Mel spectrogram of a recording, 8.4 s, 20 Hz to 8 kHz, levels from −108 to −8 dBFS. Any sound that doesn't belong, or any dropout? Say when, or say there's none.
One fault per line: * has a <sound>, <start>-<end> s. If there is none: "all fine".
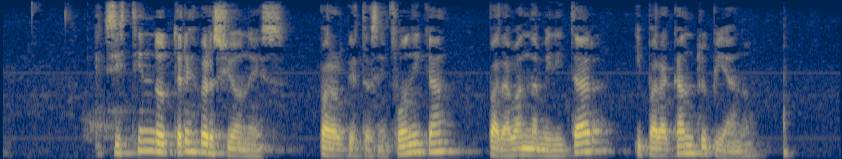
all fine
